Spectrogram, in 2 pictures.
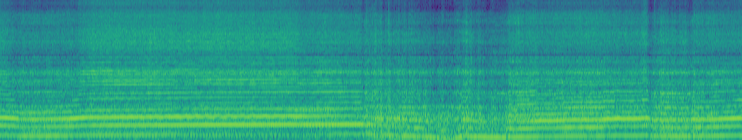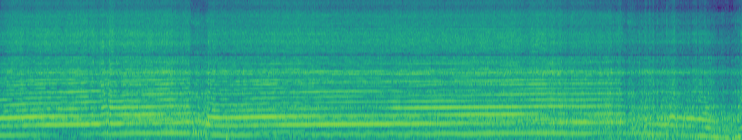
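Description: VW Rabbit GTI race car's four-cylinder engine, heard from inside the cabin, running hard at high revs. Its pitch climbs slowly, then falls and climbs again about a quarter of the way in, around two-thirds of the way in, and near the end as the driver comes off the throttle and shifts.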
